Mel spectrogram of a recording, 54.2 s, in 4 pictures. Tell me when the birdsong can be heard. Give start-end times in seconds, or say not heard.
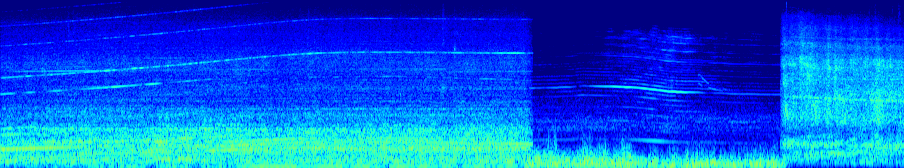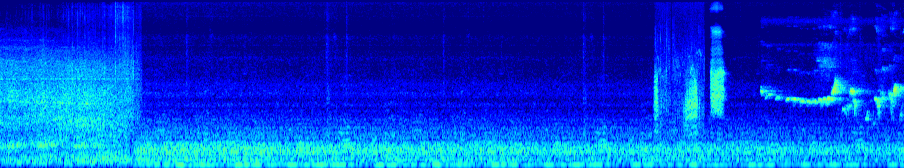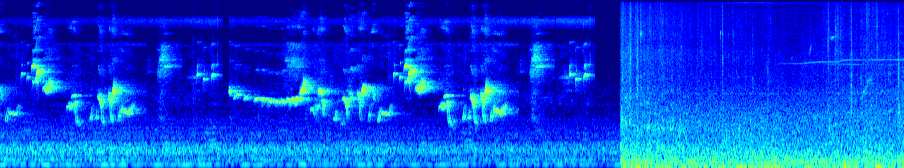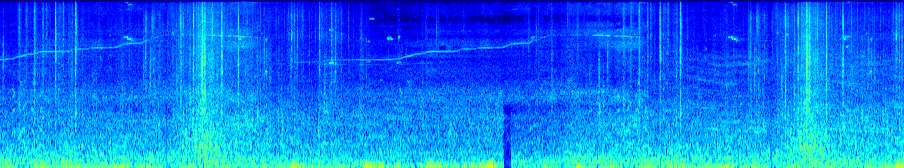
23.4-54.2.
